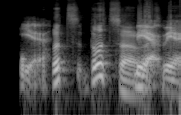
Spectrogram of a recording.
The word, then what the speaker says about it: Blitzo: Blitzo. Yeah, That's it. yeah, it's Blitzo. I yeah. like that. Well, Blitz. Blitz. Okay. The O is silent.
